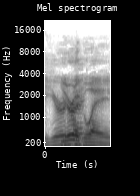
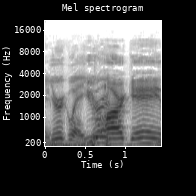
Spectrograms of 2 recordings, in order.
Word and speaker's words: Uruguay: How do you say the name of the country? – Uruguay. – You are gay. That's how Homer pronounces it.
